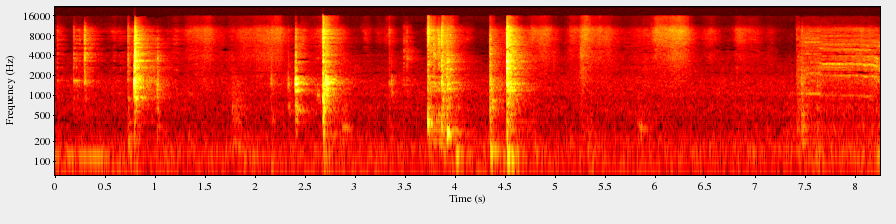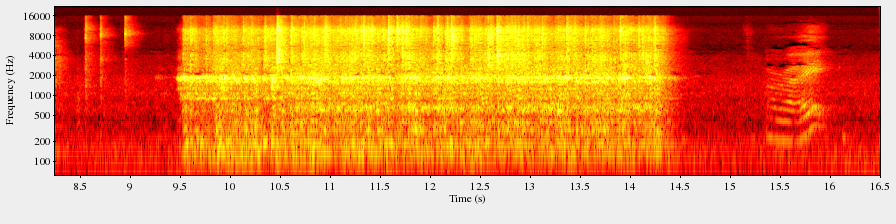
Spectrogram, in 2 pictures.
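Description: A few sharp knocks and clatters of a spatula against a plate and the Thermomix bowl, then the Thermomix's blade spinning fast for about five seconds, dicing onion, garlic and jalapeno, with a steady high whine over the noise, stopping suddenly.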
